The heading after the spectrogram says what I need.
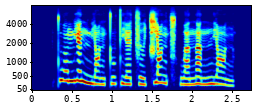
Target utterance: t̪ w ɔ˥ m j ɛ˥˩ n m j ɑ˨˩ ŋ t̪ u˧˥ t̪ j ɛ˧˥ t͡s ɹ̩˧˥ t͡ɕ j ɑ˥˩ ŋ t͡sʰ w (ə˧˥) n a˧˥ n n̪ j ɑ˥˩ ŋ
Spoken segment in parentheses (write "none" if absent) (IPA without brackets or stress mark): a˧˥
